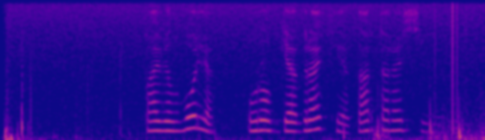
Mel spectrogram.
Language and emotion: Russian, neutral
